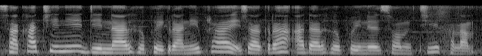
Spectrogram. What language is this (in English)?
Bodo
